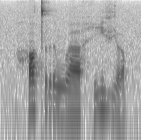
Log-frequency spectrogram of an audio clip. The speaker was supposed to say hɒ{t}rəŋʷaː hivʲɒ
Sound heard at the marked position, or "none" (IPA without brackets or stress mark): t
